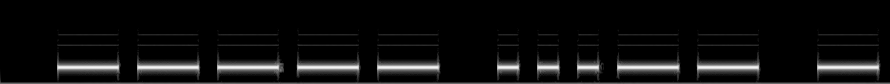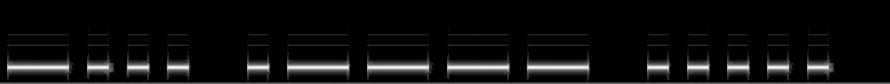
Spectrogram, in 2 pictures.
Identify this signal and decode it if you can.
Morse code, heard as a keyed tone, about 6 wpm, 800 Hz. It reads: 03715
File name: morze vizsga 2011-2 5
